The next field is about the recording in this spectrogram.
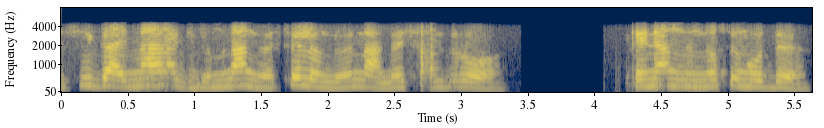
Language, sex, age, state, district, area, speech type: Bodo, female, 45-60, Assam, Baksa, rural, conversation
